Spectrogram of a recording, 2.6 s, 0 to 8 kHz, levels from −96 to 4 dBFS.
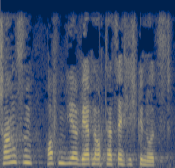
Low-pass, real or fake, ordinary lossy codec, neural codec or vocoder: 7.2 kHz; fake; none; vocoder, 44.1 kHz, 128 mel bands every 512 samples, BigVGAN v2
